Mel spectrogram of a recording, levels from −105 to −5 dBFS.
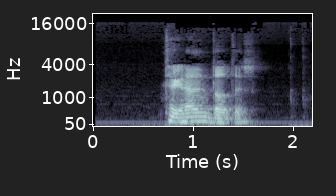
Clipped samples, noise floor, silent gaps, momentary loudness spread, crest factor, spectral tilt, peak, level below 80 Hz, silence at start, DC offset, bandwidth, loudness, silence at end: under 0.1%; -61 dBFS; none; 14 LU; 22 dB; -5.5 dB/octave; -8 dBFS; -62 dBFS; 0.7 s; under 0.1%; 16.5 kHz; -26 LUFS; 0.6 s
